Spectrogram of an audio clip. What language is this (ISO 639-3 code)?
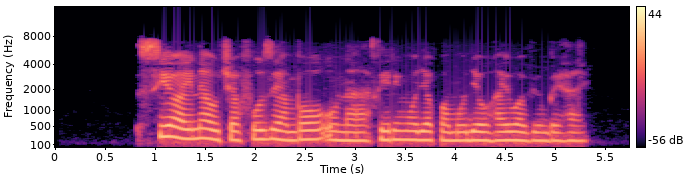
swa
